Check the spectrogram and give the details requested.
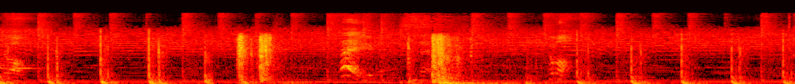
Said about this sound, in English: All right, let me get the door. Let this cocksucker in.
